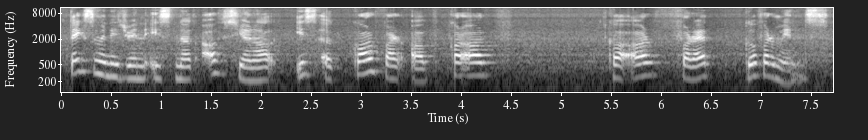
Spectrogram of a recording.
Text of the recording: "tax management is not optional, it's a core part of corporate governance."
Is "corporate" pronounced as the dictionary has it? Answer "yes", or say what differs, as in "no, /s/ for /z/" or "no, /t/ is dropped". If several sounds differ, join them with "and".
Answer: no, /f/ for /p/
